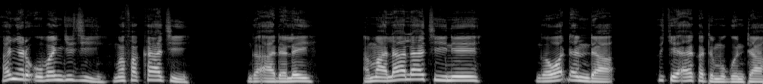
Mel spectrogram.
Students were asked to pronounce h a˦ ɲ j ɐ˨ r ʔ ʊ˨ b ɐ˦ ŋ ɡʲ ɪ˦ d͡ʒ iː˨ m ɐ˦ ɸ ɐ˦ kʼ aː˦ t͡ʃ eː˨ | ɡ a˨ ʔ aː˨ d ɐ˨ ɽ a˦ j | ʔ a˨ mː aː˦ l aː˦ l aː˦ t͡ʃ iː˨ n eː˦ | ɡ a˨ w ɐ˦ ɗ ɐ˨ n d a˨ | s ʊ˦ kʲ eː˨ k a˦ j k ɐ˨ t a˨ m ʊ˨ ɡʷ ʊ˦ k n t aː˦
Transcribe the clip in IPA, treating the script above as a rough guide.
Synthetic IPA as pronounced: h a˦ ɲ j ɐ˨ r ʔ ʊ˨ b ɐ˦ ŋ ɡʲ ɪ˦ d͡ʒ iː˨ m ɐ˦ ɸ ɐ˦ k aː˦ t͡ʃ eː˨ | ɡ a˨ ʔ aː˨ d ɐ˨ l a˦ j | ʔ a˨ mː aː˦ l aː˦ l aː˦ t͡ʃ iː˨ n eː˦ | ɡ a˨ w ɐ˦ ɗ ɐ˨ n d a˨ | s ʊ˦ kʲ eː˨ ʔ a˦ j k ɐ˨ t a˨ m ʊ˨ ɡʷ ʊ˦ n t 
